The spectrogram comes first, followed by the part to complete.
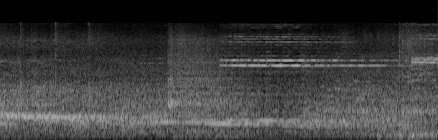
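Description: Sports-hall crowd noise during a volleyball match: a long wavering, drawn-out tone from the spectators, a single sharp smack a little under two seconds in, then a steady shrill whistle-like tone for about a second and a half.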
